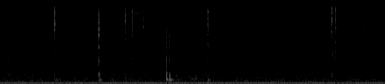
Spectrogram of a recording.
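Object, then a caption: Laptop keyboard, plastic keys on a metal body. Nails and fingertips tap the black plastic keys of an Apple laptop keyboard with an aluminium body, making sparse, irregular, sharp clicks with a bright, high edge. Each click dies away almost instantly over a steady low hum.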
